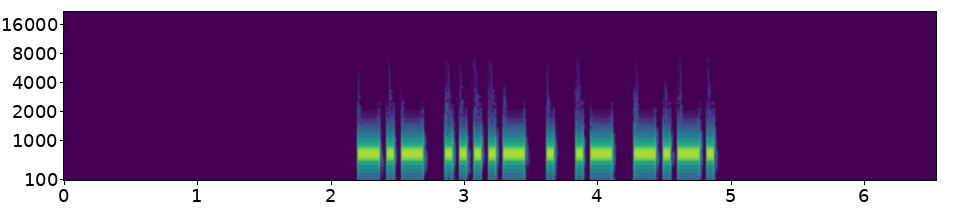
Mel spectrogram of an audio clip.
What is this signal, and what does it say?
Morse code, heard as a keyed tone, about 22 wpm, 700 Hz. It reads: K4EAC
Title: USA Call Signs - 5 Characters - Repeated 3x - 22wpm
